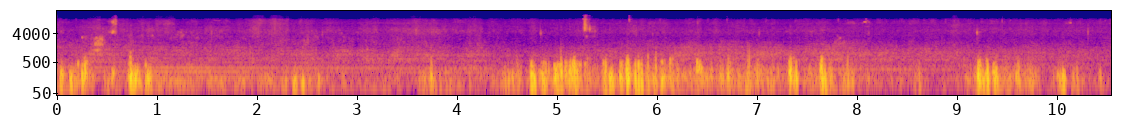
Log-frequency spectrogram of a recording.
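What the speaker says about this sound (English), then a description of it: "Sorry about the wind." Gusty wind buffets the microphone in low rumbling bursts, rising and falling irregularly, with faint background sounds between gusts.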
